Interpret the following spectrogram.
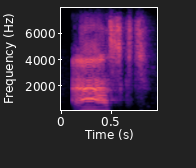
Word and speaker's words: asked: igore thank you uh asked okay pronunciation wise it really sounds if I want to do real pronunciation all right it's going to sound you're GNA hear the S the K and the T he asked me a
